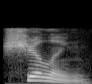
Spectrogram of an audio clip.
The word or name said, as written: shilling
